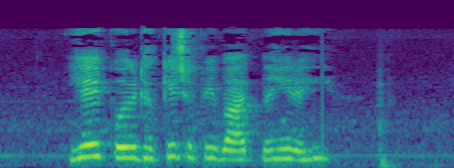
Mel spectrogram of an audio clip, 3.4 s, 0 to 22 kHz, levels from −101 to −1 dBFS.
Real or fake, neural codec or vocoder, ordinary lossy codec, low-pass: real; none; AAC, 32 kbps; 10.8 kHz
